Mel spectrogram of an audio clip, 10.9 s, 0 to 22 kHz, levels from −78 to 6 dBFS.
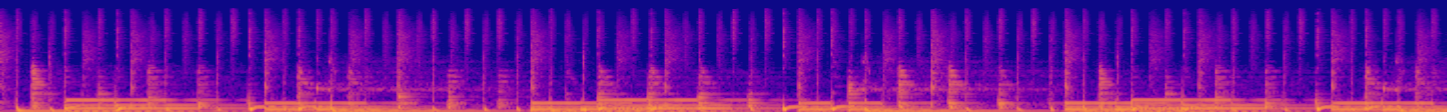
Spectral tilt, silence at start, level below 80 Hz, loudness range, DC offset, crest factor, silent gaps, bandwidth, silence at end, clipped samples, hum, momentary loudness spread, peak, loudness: -6.5 dB/octave; 0 s; -28 dBFS; 2 LU; under 0.1%; 16 dB; none; 16 kHz; 0 s; under 0.1%; none; 7 LU; -4 dBFS; -22 LUFS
